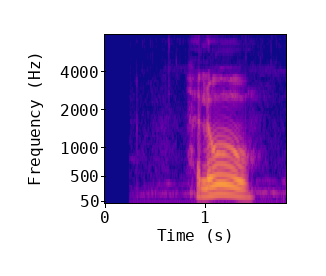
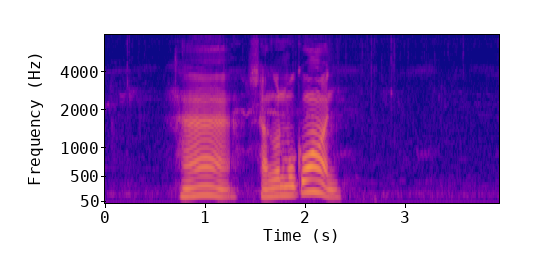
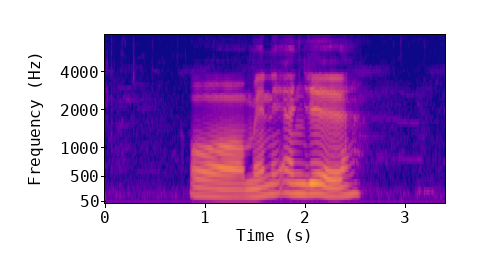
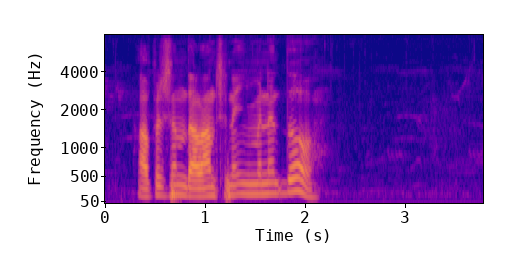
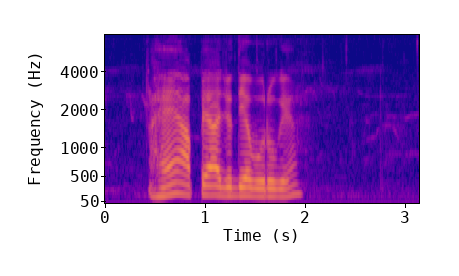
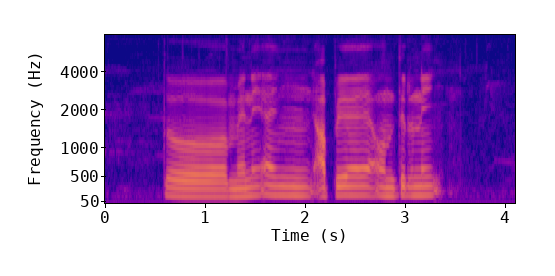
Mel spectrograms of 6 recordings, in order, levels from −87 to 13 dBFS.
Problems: constant background noise, continuous background conversations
